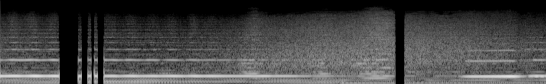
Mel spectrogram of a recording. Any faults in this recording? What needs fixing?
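There are two digital broadcast dropouts. From 0.59 to 1.04 s the sound mutes in several short holes totalling about 350 ms, the longest lasting 192 ms. At 3.95 to 4.05 s there is a single 96 ms gap. Each hole opens and closes with a 3 ms fade. The pattern points to roughly 32 ms frames failing their checksum, with the receiver muting until good frames return. Unlike a buffer underrun or packet-loss concealment, these gaps are clean silence with no repeated or smeared sound, and the programme resumes later in time, so the missing audio is simply gone. A stronger received signal or better antenna placement, plus more robust error protection in the transmission, would prevent it.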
